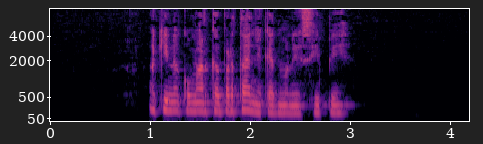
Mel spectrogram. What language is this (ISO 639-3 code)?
cat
